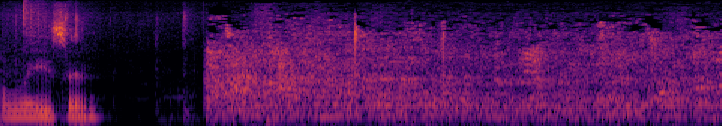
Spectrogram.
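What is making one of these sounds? A large audience laughs and applauds.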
